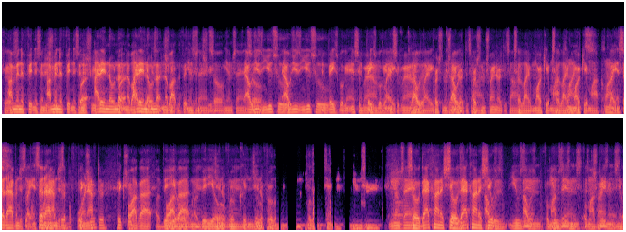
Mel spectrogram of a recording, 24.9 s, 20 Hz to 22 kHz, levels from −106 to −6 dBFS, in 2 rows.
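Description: From start to finish there's a doubled audio track: a second, equally loud copy of the speech trails by roughly 0.7 s, likely from a slow second capture path. From 17.91 to 20.13 s we get speech suppressed in double talk, with the talker ducking by something like 40 dB, likely because the echo canceller couldn't separate voice from loudspeaker echo. Inside that stretch, the other side's voice leaks through in two brief scraps at 18.64 to 18.70 s and 18.98 to 19.04 s, likely residual echo the canceller missed, sitting well below the speech.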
